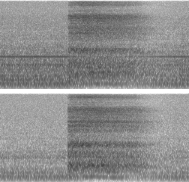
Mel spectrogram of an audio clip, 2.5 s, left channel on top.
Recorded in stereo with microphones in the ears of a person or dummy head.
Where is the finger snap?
I don't hear a finger snap.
